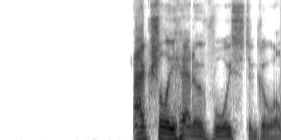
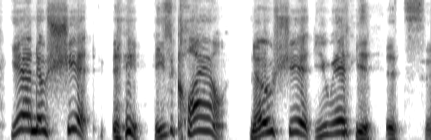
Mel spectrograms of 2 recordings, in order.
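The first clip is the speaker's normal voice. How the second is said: high, loud sarcastic retort; mock-outraged squeal at obvious news; mock exasperation; 14 semitones higher, 5 dB louder than usual. Answering his clown remark back to idiots, mock exasperation.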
